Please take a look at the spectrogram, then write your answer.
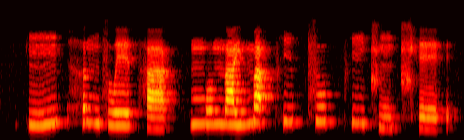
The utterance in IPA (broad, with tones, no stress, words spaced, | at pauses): kĩ˨˦ | hə˥˧ŋswe˧t̪ʰa˨k̚ | mo˧n̪a˧j ma˦ʔpʰi˦p̚t͡su˦t̚ pʰi˦t͡ɕĩ˨˩ t͡ɕʰe˨ʔ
